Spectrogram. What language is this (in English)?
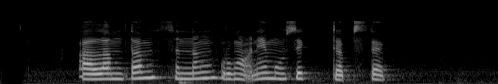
Javanese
